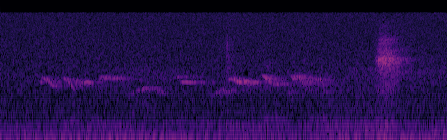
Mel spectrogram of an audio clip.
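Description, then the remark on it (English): Faint birdsong: thin, high chirps and short warbling phrases scattered over a soft outdoor hush, with one slightly louder call near the end. “How these words and the birds and all the sounds, pleasant or unpleasant, really do nothing to the silence.”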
